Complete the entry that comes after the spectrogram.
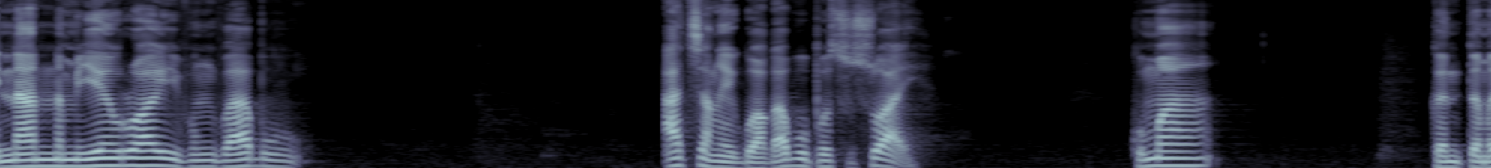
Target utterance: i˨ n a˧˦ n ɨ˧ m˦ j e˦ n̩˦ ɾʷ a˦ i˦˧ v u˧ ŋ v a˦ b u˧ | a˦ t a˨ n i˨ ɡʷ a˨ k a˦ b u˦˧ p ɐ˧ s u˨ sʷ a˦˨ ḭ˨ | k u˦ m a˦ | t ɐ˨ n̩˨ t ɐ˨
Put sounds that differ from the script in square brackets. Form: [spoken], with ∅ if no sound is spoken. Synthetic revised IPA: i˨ n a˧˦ n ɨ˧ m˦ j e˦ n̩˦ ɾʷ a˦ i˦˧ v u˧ ŋ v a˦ b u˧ | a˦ [t͡ʃ] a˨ [ŋ] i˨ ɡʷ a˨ k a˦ b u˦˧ p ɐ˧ s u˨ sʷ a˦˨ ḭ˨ | k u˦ m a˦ | [k] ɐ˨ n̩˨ t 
